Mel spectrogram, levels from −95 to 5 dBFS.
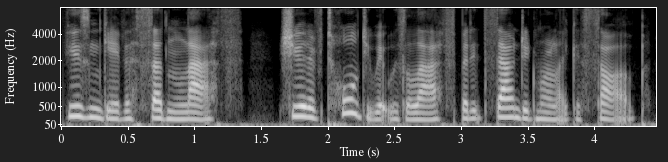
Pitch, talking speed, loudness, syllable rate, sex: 205 Hz, 255 wpm, -19 LUFS, 5.8 syllables/s, female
